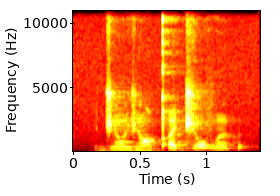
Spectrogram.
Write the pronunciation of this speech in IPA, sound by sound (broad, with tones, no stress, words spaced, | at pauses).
d͡ʒɔ̃˧ʒɔ̃˥˧qʼɘ˧ d͡ʒɔ˩˧və̃˧˩ʔ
